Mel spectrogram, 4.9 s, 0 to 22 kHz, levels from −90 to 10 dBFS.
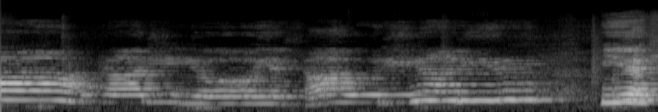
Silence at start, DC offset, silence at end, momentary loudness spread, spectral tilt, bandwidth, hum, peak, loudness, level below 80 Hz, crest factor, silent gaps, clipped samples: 0 s; under 0.1%; 0 s; 14 LU; -3.5 dB/octave; 14 kHz; none; -10 dBFS; -31 LUFS; -78 dBFS; 20 dB; none; under 0.1%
